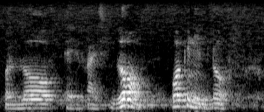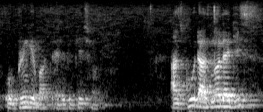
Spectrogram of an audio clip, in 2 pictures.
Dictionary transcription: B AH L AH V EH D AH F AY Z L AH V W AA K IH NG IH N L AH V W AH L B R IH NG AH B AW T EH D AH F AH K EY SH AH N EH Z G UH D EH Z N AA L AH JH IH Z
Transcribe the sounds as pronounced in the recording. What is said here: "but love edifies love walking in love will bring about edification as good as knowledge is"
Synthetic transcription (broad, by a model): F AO L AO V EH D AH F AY S L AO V W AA K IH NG IH N L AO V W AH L B R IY NG AH B AW T EH D AH F AH K EY SH AH N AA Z G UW D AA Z N AA L AH JH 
